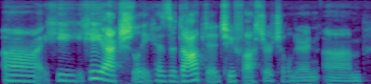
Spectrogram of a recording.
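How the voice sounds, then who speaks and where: A woman guest on a radio interview, calmly explaining event details and the cause behind it. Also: on the low side, moderate pace, creaky. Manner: steady, explanatory, gives details.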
